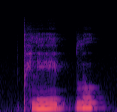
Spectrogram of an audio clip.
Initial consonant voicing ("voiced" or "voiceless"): voiceless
